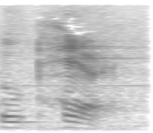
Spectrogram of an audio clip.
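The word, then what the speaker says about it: Huper (ὑπέρ): And this is the rough breathing mark. How's that pronounced? Yeah. So it sounds that. Huper.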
